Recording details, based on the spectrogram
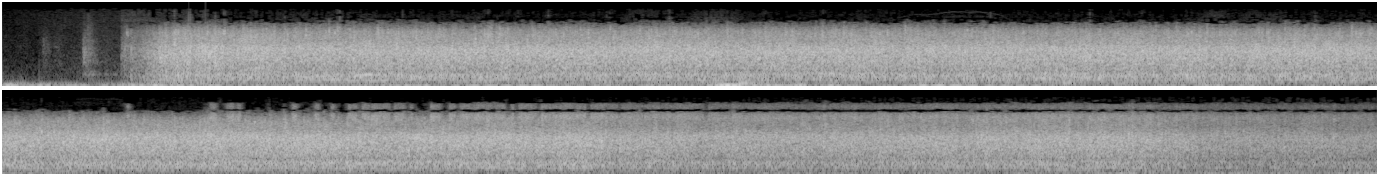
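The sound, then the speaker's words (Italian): Sustained, dense applause from a large audience that starts abruptly and holds at a steady, loud roar of clapping for over twelve seconds, easing off only slightly near the end. No voices are heard. “Non finiscono più questi applausi, non finiscono sono, più.”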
